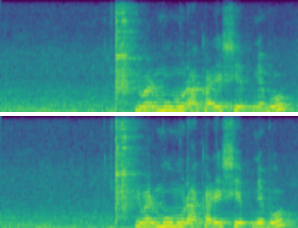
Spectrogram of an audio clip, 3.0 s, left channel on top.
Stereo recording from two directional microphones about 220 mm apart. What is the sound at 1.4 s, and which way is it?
Speech, 20° right (ahead or behind).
